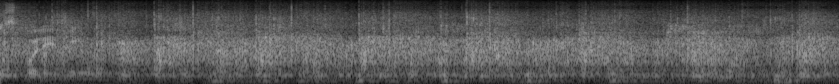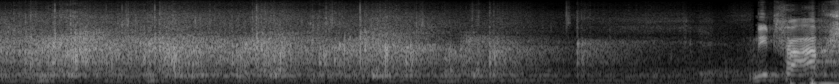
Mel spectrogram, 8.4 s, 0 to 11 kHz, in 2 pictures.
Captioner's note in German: Beifall bei der CDU und dem BÜNDNIS 90/DIE GRÜNEN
